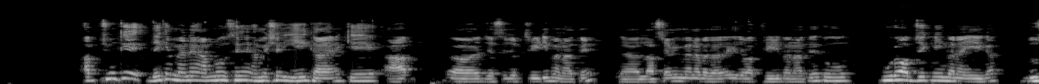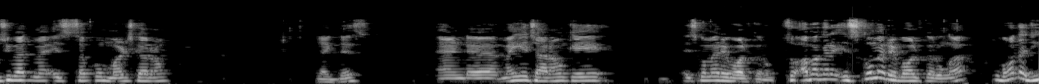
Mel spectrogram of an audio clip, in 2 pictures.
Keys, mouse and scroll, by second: 1.5-3.6 drag, 7.3 click, 10.9-13.2 drag, 17.3 click, 19.8-20.7 drag.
